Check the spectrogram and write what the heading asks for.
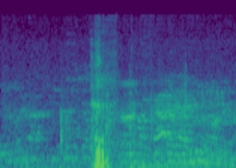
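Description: People talking in the background, broken by one sudden, loud burst of noise about a second in.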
